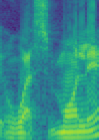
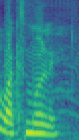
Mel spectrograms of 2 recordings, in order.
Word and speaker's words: guacamole: Oye, para este guacamole. ¿Es guacamole o waxmole? No cómo se sé, pronuncia. Abril. Guacamole. Guacamole. Guacamole. Bueno. Ya nos corrigió.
